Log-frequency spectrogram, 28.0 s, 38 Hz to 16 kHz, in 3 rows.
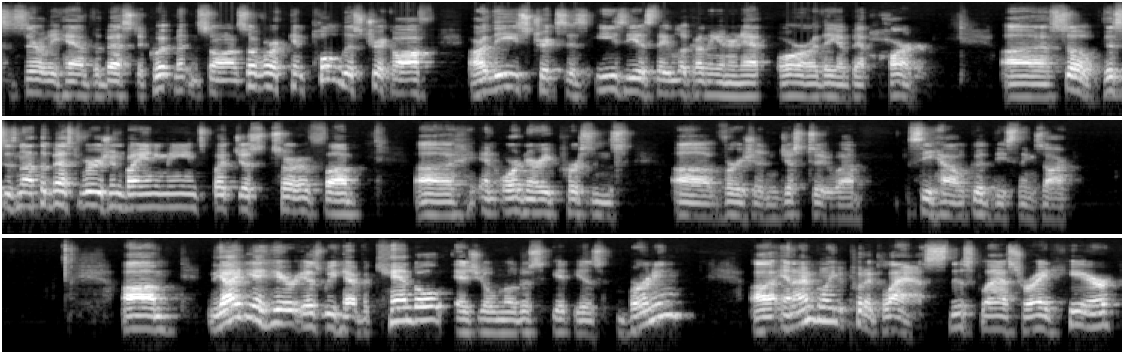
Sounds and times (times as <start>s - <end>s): Speech: 0.0s - 18.4s, 19.6s - 28.0s.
